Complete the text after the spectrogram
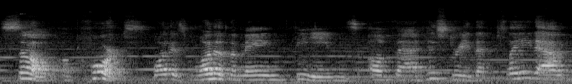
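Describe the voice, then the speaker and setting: A woman hosting an evening event, introducing the guest speaker in measured remarks. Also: medium pitch. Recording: roomy hall, from a distance, music behind.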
